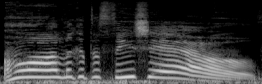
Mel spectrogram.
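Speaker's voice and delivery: high, loud, slow delight; thrilled squeal over seashells; excited. Real, not acted. Spots seashells in the water.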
